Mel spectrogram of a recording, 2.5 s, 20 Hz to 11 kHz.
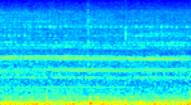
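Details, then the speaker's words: Audi B5 S4 after a 2-step launch: low idle stumbling and wavering unevenly, misfire-like; a bad coil was first suspected, but scanning with VCDS found the MAP/boost sensor failed during the launch. "it does kind of sound like it's misfiring so possibly a bad coil"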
